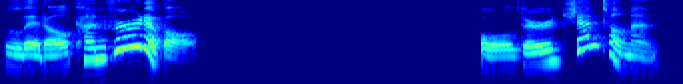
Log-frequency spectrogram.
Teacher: the last 3 words were higher in pitch and the vowels were held out longer in the stressed syllables of those words.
